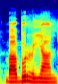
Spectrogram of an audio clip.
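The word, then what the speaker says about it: باب الريان: ये अलिफ और नून बाबु रयान अलिफ और लाम साइलेंट सेय पढ़ा नहीं जाएगा लिखा जाएगा बाबु रयान बाबु रयान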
